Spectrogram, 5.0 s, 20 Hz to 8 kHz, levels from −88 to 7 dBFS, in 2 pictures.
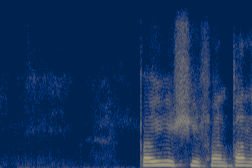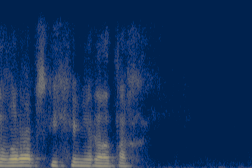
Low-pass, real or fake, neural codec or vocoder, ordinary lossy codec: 7.2 kHz; fake; codec, 16 kHz, 2 kbps, FreqCodec, smaller model; Opus, 16 kbps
